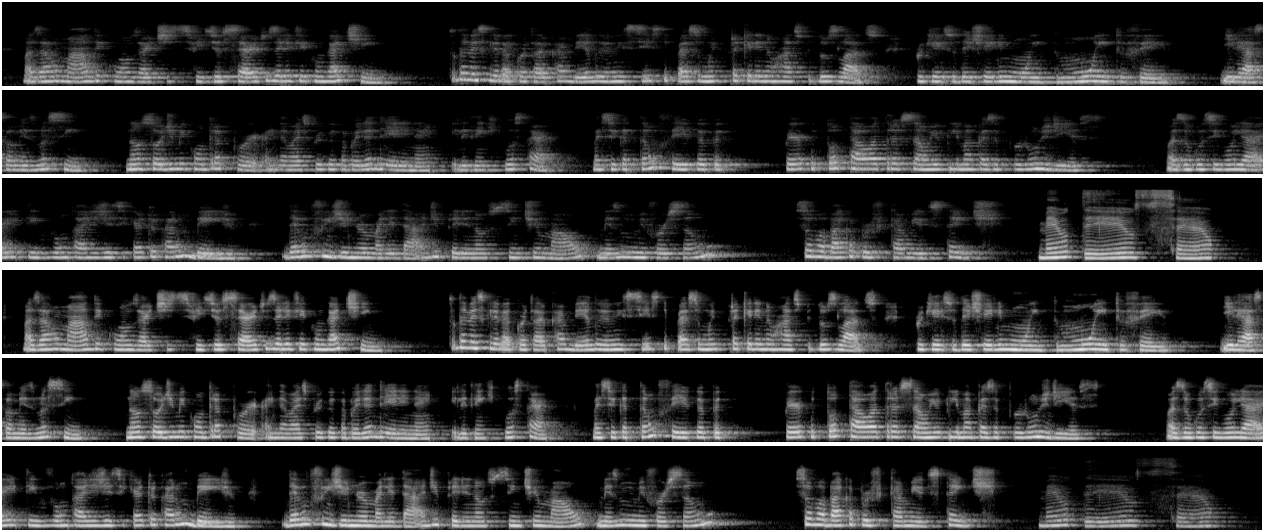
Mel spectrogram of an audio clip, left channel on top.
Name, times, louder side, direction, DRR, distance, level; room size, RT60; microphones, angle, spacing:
voice 1, 0.2-3.8 4.5-8.7 9.1-11.7 12.2-13.4 13.9-18.1 18.5-19.8 20.5-23.5 24.3-27.6 28.0-32.3 33.2-35.1, right 4 dB, 60° right, 13 dB, 0.5 m, -17 dB
voice 2, 35.6-37.3, left 7 dB, 80° left, 16 dB, 0.3 m, -18 dB
8.4 x 4.5 x 3.3 m, 0.75 s
head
